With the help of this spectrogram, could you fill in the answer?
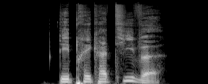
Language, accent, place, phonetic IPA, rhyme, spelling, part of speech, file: German, Germany, Berlin, [depʁekaˈtiːvə], -iːvə, deprekative, adjective, De-deprekative.ogg
- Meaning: inflection of deprekativ: 1. strong/mixed nominative/accusative feminine singular 2. strong nominative/accusative plural 3. weak nominative all-gender singular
